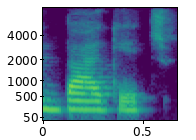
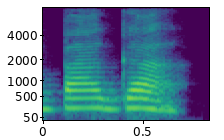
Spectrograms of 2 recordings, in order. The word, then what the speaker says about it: baggage: So everything is my baggage or luggage. Yeah, pronunciation. Baggy, baggage, no baga. It's baggage.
